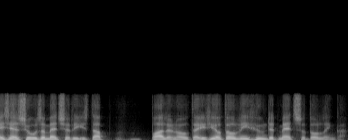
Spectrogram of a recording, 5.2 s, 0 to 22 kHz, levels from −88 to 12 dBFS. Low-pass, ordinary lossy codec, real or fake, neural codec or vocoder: 7.2 kHz; none; fake; codec, 16 kHz, 0.2 kbps, FocalCodec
